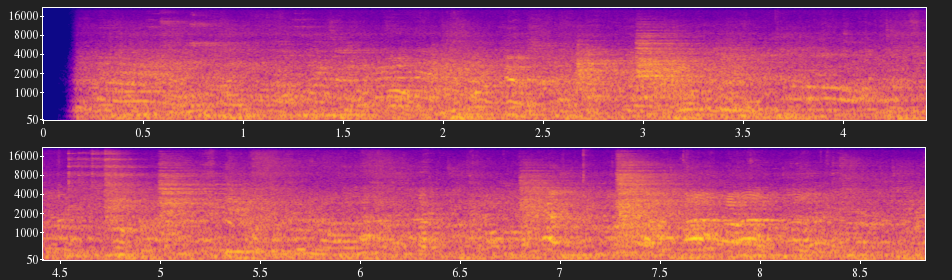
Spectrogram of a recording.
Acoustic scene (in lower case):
restaurant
